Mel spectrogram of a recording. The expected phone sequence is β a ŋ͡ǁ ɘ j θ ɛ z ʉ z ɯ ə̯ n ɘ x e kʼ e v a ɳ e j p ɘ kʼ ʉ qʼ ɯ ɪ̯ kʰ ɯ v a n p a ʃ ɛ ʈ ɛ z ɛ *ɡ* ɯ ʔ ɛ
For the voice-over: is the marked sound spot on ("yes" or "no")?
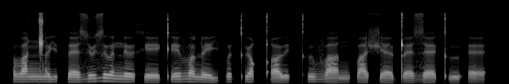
no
